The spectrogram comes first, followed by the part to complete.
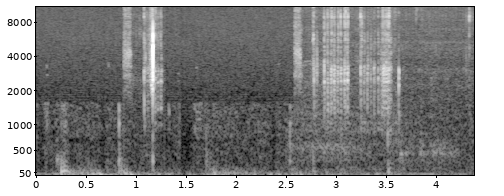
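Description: Pages of a hardback book being handled and turned: soft paper rustles and small clicks, with one sharp click about a second in and a longer rustle around three seconds in.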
